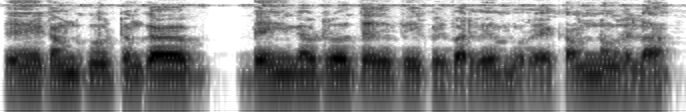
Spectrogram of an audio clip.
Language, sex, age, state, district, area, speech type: Odia, female, 30-45, Odisha, Balangir, urban, spontaneous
